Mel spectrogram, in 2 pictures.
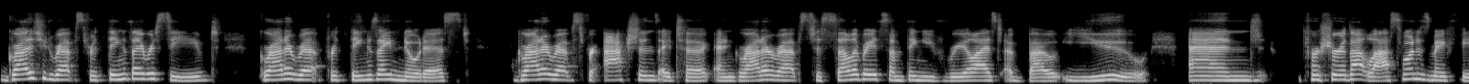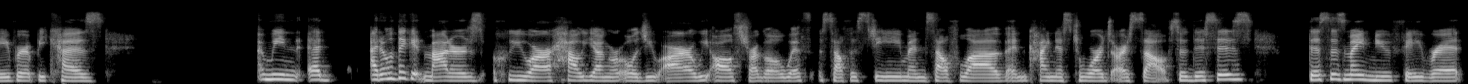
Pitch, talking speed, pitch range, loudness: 185 Hz, 150 wpm, 175-215 Hz, -17 LUFS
